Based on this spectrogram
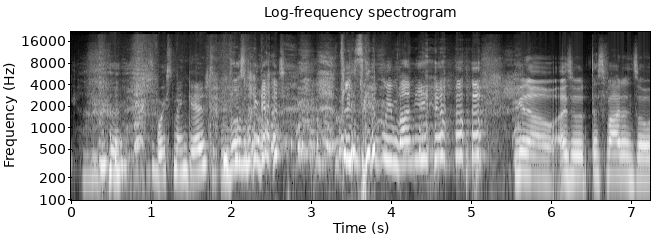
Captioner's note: everyone laughs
